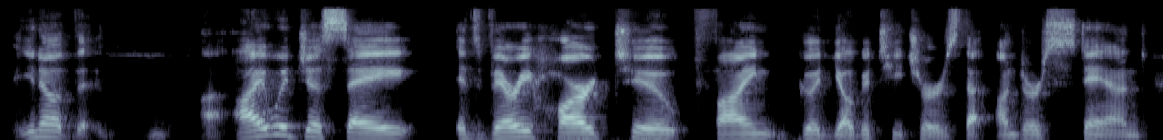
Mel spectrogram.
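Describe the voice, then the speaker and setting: Middle-aged guy yoga teacher talking casual, blunt and emphatic, lots of um and you know. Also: fairly low pitch. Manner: emphatic, outspoken, many fillers. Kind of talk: casual interview talk.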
